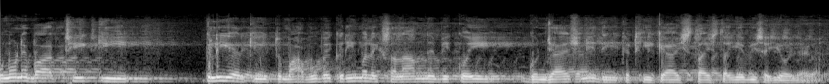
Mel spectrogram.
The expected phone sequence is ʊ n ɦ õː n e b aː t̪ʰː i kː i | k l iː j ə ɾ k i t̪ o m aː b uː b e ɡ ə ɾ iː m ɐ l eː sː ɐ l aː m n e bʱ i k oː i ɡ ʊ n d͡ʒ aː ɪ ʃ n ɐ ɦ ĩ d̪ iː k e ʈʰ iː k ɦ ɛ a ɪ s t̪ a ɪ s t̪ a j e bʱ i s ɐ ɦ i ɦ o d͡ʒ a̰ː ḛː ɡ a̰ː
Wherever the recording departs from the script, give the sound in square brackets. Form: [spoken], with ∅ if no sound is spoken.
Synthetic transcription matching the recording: ʊ n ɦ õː n e b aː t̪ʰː i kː i | k l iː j ə ɾ k i t̪ o m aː b uː b e [k] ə ɾ iː m ɐ l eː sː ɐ l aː m n e bʱ i k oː i ɡ ʊ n d͡ʒ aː ɪ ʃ n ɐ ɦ ĩ d̪ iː k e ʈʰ iː k ɦ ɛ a ɪ s t̪ a ɪ s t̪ a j e bʱ i s ɐ ɦ i ɦ o d͡ʒ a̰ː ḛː ɡ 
